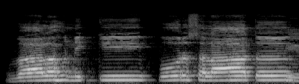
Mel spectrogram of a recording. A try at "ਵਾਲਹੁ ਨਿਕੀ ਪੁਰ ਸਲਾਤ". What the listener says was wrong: ਇਹ ਵੀ ਪਾਠ ਵੱਖਰਾ ਕਰਨਾ ਪੁਰ ਸਲਾਤ ਇਕੱਠਾ ਨਹੀਂ ਕਹਿਣਾ ਹੈ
